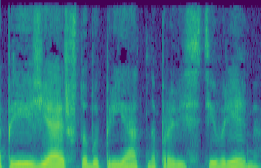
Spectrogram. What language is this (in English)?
Russian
